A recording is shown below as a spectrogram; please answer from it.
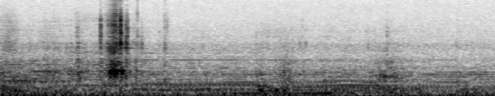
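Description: Faint background music playing through the store's sound system, with one brief rustle or click about half a second in.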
